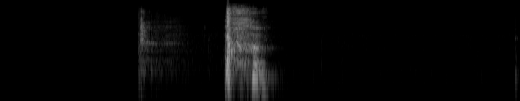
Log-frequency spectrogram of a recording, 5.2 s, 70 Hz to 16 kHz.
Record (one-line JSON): {"cough_length": "5.2 s", "cough_amplitude": 32331, "cough_signal_mean_std_ratio": 0.17, "survey_phase": "alpha (2021-03-01 to 2021-08-12)", "age": "45-64", "gender": "Female", "wearing_mask": "No", "symptom_none": true, "smoker_status": "Never smoked", "respiratory_condition_asthma": false, "respiratory_condition_other": false, "recruitment_source": "REACT", "submission_delay": "2 days", "covid_test_result": "Negative", "covid_test_method": "RT-qPCR"}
